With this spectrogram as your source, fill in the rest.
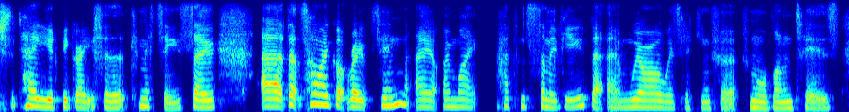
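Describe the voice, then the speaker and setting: Against a quiet background, a woman with a British accent talks at a fairly quick pace with hardly any pauses and fairly even intonation, in a dry sound with no echo. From UK. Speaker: information officer at a law firm. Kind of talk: webinar presentation. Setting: video call.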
